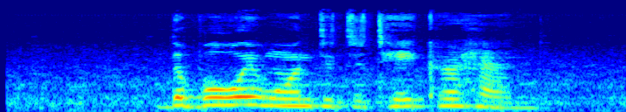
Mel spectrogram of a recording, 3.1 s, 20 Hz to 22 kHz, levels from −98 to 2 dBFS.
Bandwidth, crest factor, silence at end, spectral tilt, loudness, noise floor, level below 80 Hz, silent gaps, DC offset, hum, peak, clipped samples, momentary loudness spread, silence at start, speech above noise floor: 13.5 kHz; 18 dB; 0.45 s; -5 dB/octave; -30 LUFS; -59 dBFS; -74 dBFS; none; under 0.1%; none; -14 dBFS; under 0.1%; 16 LU; 0.8 s; 30 dB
